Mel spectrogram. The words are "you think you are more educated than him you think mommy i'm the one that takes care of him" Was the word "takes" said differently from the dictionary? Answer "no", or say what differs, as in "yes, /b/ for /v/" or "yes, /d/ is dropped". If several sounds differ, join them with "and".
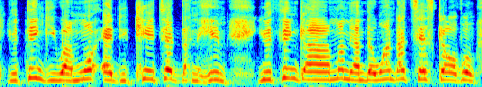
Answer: yes, /k/ is dropped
